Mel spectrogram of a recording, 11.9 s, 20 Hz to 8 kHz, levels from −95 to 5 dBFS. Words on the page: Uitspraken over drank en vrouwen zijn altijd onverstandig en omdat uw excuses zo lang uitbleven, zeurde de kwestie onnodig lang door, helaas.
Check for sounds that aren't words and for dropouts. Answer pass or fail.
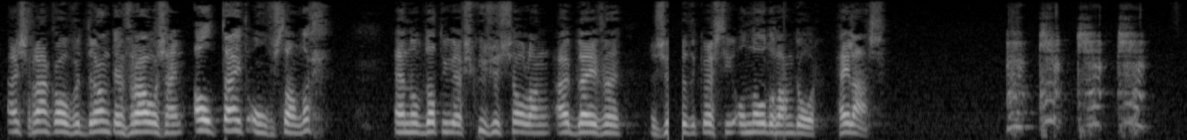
fail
